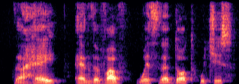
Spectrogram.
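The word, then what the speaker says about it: ו: And whenever you have a vav with a dot to the left, it's u. So, ho, ho, ho. You see, you mix both sounds. The hey and the vav with the dot, which is a o.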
